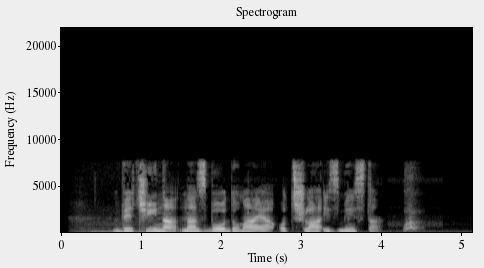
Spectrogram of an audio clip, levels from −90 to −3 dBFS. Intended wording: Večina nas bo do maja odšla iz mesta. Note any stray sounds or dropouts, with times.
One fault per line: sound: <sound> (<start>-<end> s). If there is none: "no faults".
sound: bark (4.3-4.6 s)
